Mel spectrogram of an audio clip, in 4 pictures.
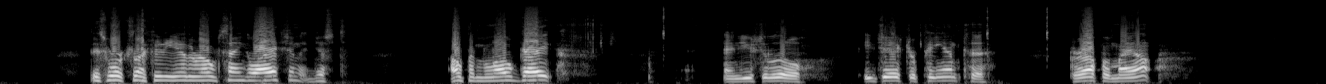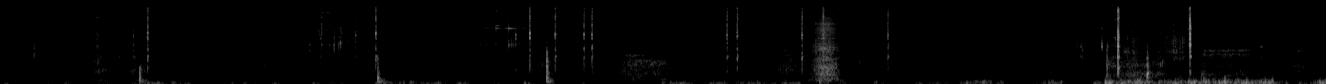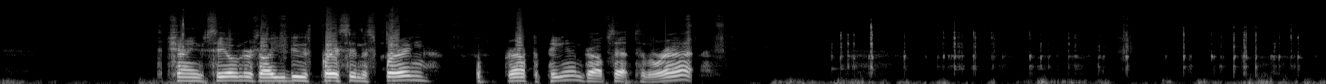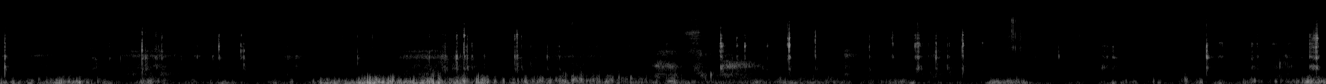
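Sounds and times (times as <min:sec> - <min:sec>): small metallic clicks and clinks: 0:16.3 - 0:17.2, 0:18.0 - 0:19.3, 0:34.7 - 0:45.7, 0:46.9 - 0:51.0.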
